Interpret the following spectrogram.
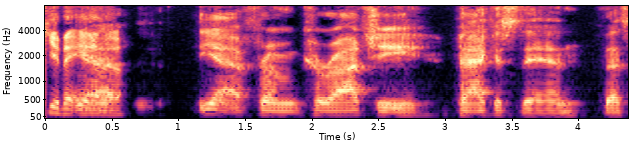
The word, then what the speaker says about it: Karachi: Yeah, from Karachi, Pakistan. That's how you pronounce it correctly.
